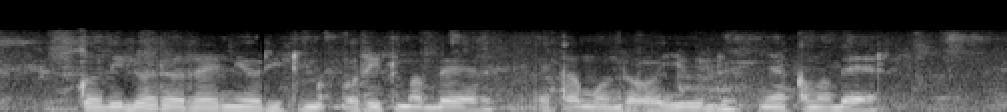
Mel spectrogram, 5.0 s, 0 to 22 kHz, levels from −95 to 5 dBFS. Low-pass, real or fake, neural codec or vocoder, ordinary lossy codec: 7.2 kHz; fake; vocoder, 44.1 kHz, 80 mel bands, Vocos; none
